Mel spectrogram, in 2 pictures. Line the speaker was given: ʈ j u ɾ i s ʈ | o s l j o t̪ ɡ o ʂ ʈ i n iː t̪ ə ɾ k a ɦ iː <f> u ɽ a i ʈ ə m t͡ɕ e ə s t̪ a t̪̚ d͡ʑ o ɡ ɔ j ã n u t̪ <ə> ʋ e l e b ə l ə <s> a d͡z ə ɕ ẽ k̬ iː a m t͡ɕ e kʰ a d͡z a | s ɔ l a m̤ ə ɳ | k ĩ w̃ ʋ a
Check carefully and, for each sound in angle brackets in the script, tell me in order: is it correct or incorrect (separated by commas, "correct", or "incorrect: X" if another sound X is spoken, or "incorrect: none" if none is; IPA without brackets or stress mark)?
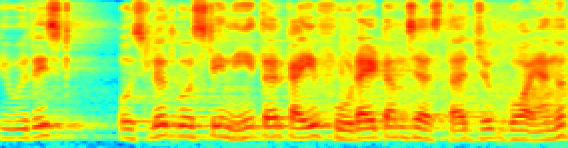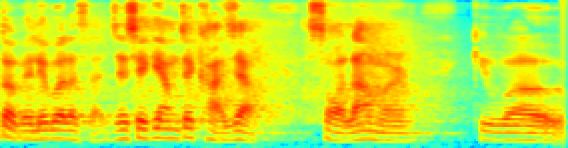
correct, correct, correct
